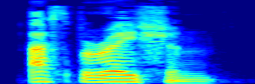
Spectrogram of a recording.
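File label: "aspiration", British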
